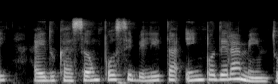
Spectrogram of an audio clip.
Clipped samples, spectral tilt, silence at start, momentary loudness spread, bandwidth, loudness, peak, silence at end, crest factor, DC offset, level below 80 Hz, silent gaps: under 0.1%; -5.5 dB/octave; 0 s; 6 LU; 9.2 kHz; -16 LUFS; -4 dBFS; 0.1 s; 12 dB; under 0.1%; -44 dBFS; none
